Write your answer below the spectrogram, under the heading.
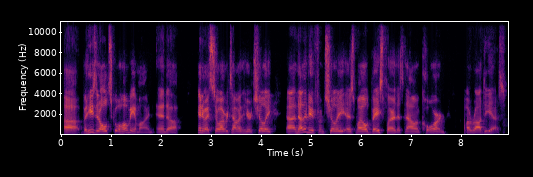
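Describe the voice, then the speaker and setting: A middle-aged man from Kansas City hosts a relaxed podcast chat. His voice sits a little high for a man, and he talks in an excitable, slang-heavy way, calling his guest "bro" and "dude.". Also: brisk. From Kansas City, USA. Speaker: podcast host. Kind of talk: casual interview chat.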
